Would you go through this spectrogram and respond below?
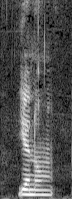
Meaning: only
- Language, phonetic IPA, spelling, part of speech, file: Czech, [ˈjɛnom], jenom, adverb, Cs-jenom.ogg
